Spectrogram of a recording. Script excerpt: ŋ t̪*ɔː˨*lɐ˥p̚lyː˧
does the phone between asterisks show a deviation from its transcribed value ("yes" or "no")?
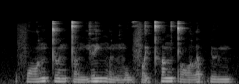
no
